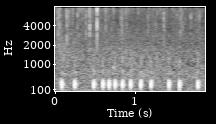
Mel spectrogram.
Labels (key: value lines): label: biophony, pulse
recorder: SoundTrap 500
